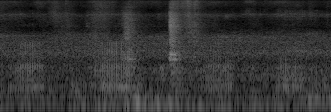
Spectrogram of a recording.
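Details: Domestic cat purring indoors, a continuous low rumbling purr with brief soft noises over it in a quiet room.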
